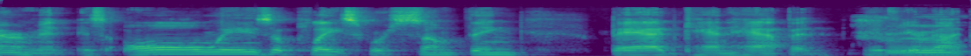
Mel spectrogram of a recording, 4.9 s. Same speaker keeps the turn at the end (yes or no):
no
